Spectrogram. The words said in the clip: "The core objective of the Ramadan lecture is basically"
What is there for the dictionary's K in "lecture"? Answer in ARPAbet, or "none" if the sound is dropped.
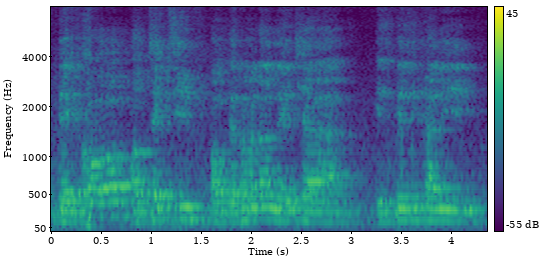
none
